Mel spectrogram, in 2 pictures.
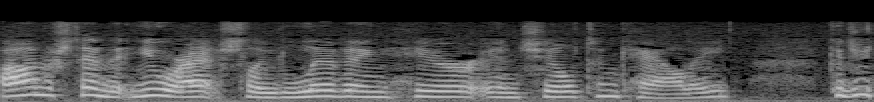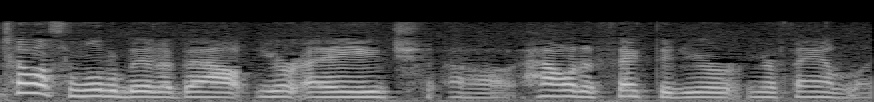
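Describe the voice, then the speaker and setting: Speaking at a moderate pace, a woman has a normal speaking voice, medium in pitch with ordinary pitch variation. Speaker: nurse interviewer. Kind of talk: interview questions.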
